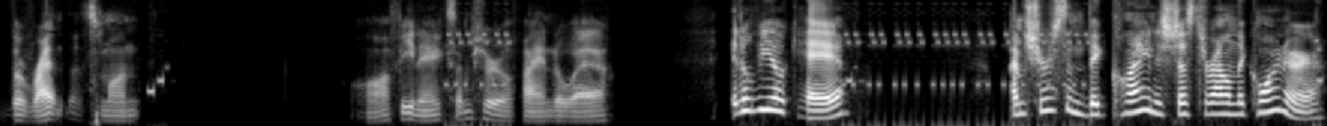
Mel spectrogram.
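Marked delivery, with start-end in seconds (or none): 4.9-8.8 put-on much higher, cheerful girl voice. Maya reassures Phoenix about rent, high voice. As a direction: reassure him in a high girlish voice.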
